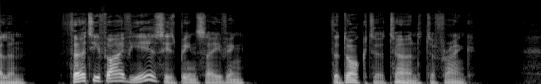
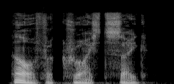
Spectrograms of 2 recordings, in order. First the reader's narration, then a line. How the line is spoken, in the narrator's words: mumbled Frank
